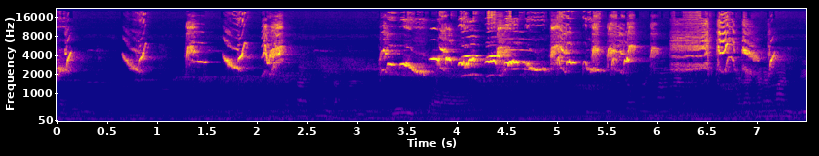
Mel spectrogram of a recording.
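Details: Oriental magpie-robins, four of them, at afternoon practice, all singing and showing their repertoire. Spaced sharp chirps open the clip, then a loud continuous run of rich warbled whistles and rasping notes.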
